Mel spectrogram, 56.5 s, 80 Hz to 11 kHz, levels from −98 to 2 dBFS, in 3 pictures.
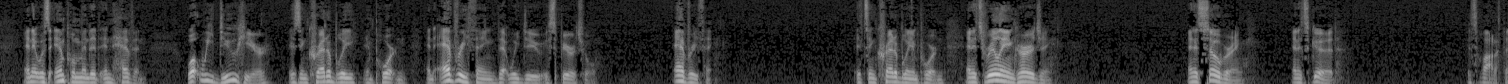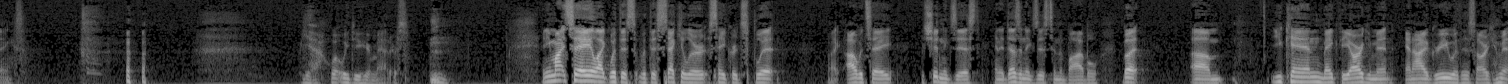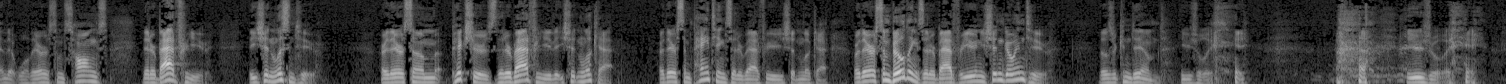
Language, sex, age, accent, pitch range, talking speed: English, male, 20-39, American, 110-140 Hz, 160 wpm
